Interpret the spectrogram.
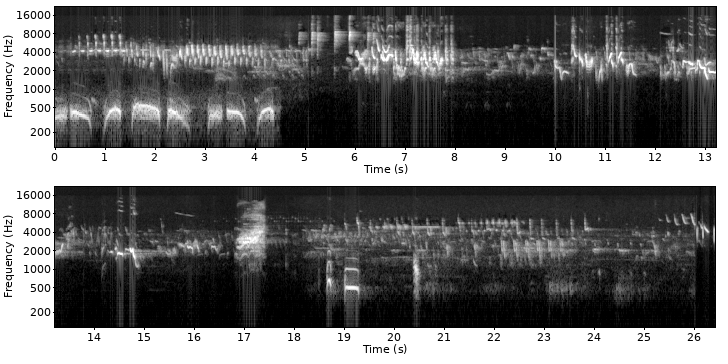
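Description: Several birds chirping and singing in quick, high twitters and trills. For about the first four seconds a lower call repeats roughly twice a second underneath them.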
